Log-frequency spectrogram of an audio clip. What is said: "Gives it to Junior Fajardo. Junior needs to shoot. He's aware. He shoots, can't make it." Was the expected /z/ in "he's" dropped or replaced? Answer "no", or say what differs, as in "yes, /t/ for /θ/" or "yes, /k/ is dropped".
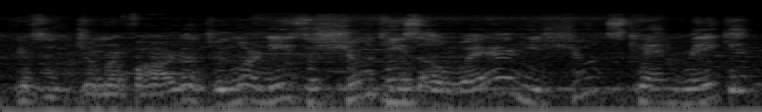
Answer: no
